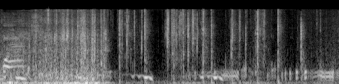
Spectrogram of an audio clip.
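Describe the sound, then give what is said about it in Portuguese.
Pigeons cooing in short, low, warbling calls repeated a few times, with a steady rustling noise running underneath. “pombas.”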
